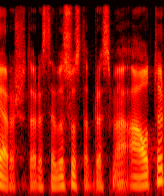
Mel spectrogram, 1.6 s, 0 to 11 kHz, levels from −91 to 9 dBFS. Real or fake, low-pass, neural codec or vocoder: fake; 9.9 kHz; vocoder, 44.1 kHz, 128 mel bands every 256 samples, BigVGAN v2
